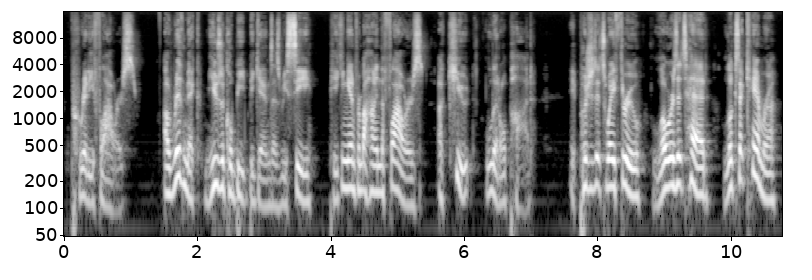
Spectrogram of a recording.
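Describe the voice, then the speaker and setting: A man reading out a screenplay's scene directions as scripted narration. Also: a little high.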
